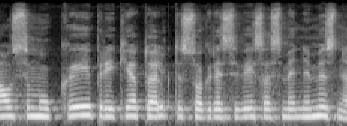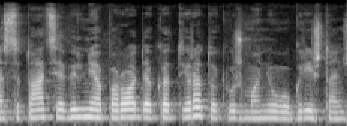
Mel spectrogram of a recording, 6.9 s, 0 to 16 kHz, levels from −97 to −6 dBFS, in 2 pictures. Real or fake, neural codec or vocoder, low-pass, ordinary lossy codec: real; none; 14.4 kHz; AAC, 48 kbps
